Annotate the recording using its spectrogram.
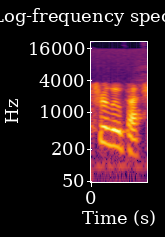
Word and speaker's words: RLUIPA: It sounds like rhymes with Chalupa. Okay, go ahead. – Of course, RLUIPA.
